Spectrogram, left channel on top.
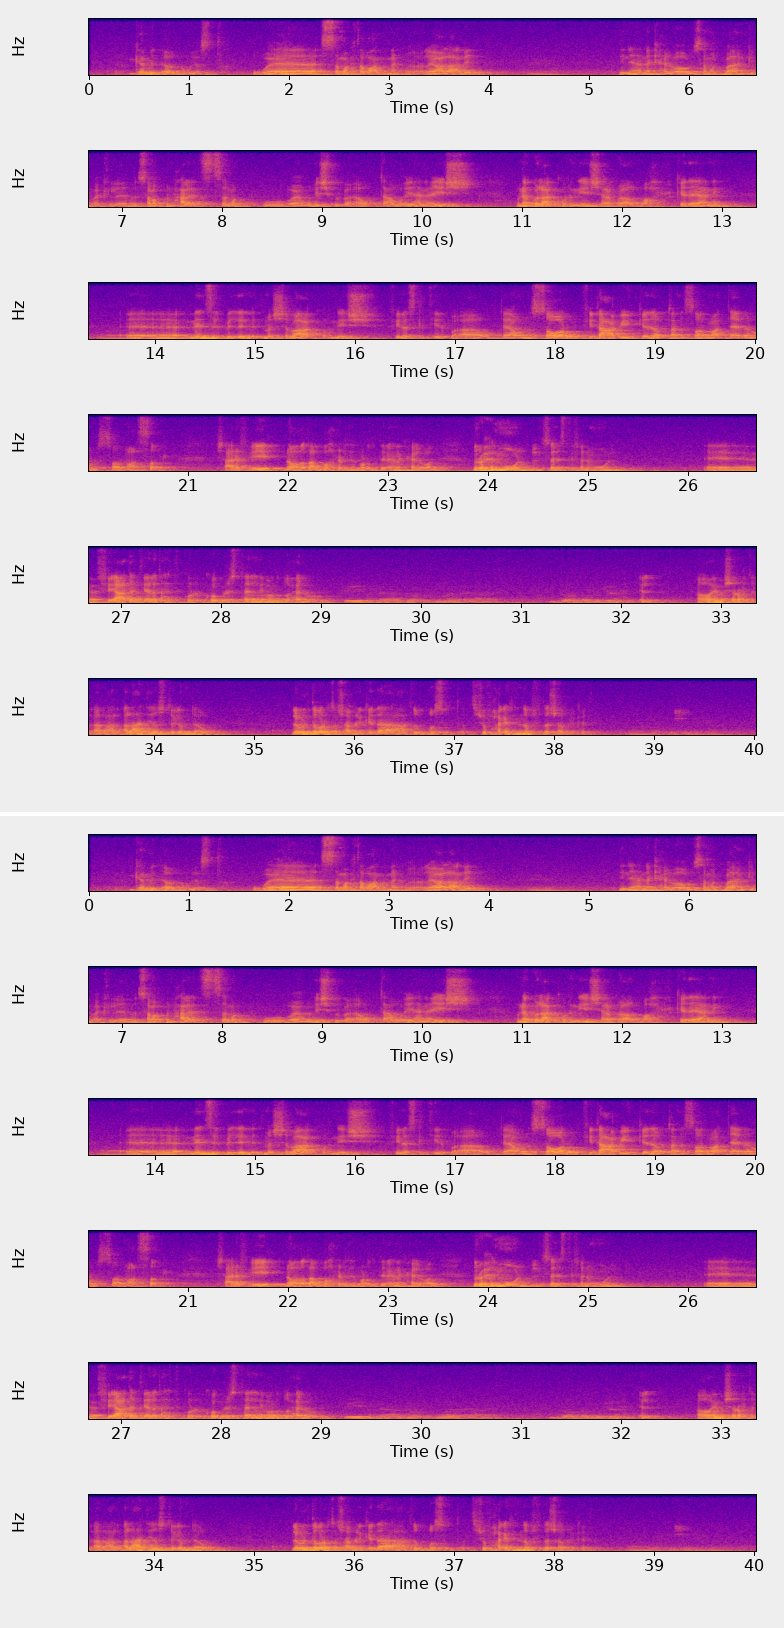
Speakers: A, in the centre; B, on the left (about 60°).
A: جامد قوي يا اسطى والسمك طبعا هناك لا يعلى عليه
B: ايوه
A: الدنيا هناك حلوه قوي سمك بقى هنجيب اكل سمك من حلقه السمك و- ونشوي بقى وبتاع وايه هنعيش وناكل على الكورنيش هناكل على البحر كده يعني
B: اه
A: آه ننزل بالليل نتمشى بقى على الكورنيش في ناس كتير بقى وبتاع ونتصور في تعابين كده وبتاع نتصور مع التعبان ونتصور مع الصقر مش عارف ايه نقعد على البحر بالليل برضه الدنيا هناك حلوه نروح المول سان ستيفانو مول آه
B: اه
A: في قعدات يالا تحت كور- كوبري
B: يا اسطى
A: ستانلي برضه حلوه
B: في مكان عايز اروحه اللي هو القلعه يا اسطى انت رحت قبل كده
A: ال- اه يا باشا رحت القلعه القلعه دي يا اسطى جامده قوي لو انت ما رحتش قبل كده هتتبسط هتشوف حاجات انت ما شفتهاش قبل كده
B: اه ما رحتش قبل كده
